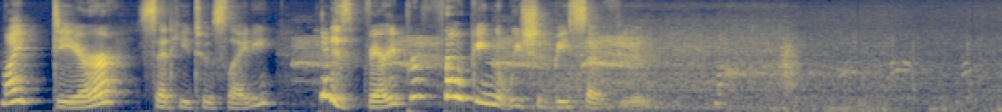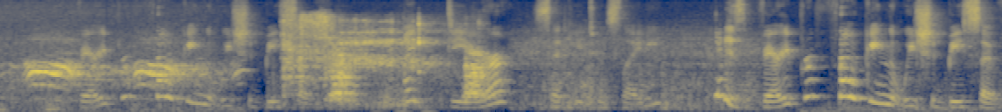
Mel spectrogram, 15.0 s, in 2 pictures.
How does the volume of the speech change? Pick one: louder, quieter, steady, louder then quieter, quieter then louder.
quieter then louder.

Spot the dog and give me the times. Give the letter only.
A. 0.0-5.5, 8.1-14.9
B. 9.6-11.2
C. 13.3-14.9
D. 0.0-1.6
B.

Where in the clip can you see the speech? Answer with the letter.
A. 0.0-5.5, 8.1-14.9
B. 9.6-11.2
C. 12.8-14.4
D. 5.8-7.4
A.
